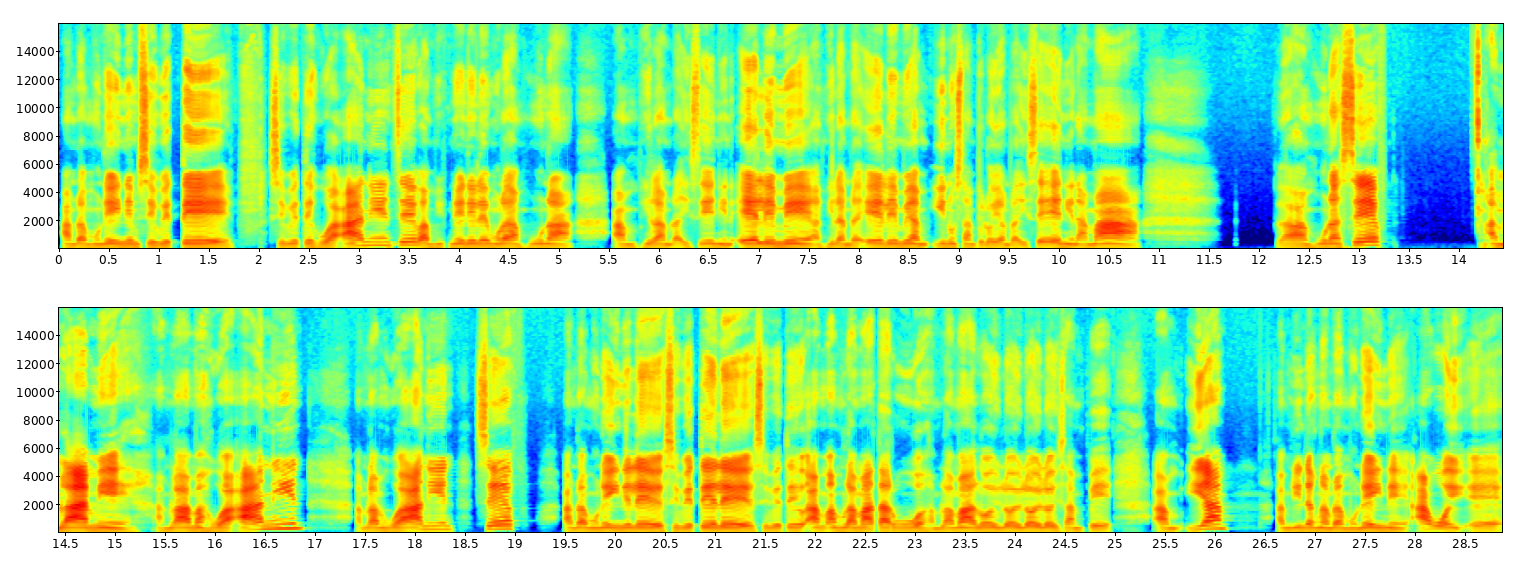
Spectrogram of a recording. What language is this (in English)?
Liana-Seti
